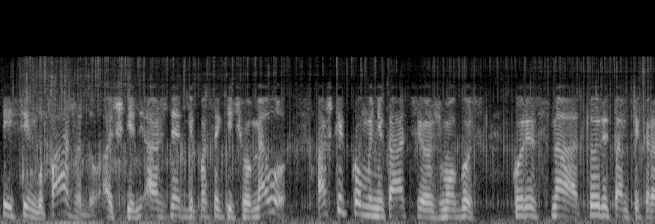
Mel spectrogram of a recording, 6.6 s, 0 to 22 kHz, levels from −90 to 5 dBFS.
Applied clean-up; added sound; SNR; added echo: none; Liquid; 15 dB; none.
